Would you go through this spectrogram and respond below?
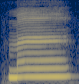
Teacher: Alif sebelumnya harakatnya fathah, dibaca panjang 2 harakat. Nama hukumnya mad tabi'i zahir karena alifnya nampak.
